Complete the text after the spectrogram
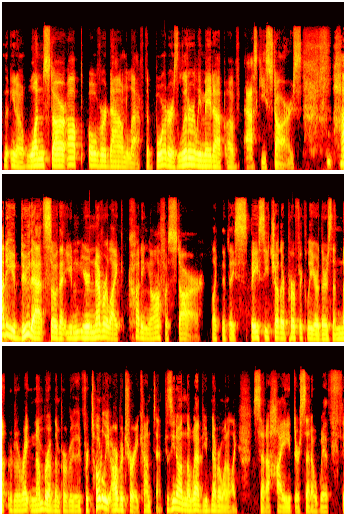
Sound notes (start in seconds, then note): none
